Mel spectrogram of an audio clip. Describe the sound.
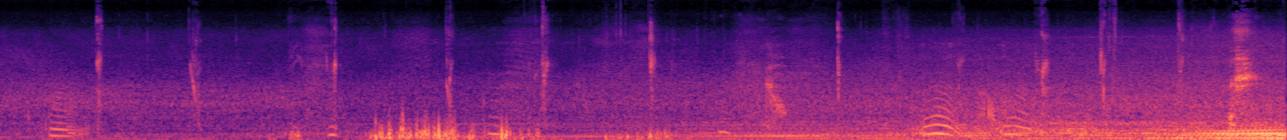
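Traffic passes, a low steady rumble that swells louder toward the end as a car seems to approach. Cat-like cries and a voice are heard over it.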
